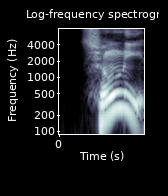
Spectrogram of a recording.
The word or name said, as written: 情理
